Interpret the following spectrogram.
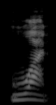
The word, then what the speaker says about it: one: Again, what's the initial sound of number one or one? That is a clear W sound or W sound. One.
